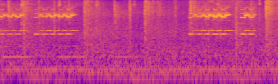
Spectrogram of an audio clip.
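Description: A telephone rings with a warbling, trilling tone in short paired bursts, pausing between rings, over a steady low rumble of background noise, as a call comes in while driving away from an airport.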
